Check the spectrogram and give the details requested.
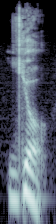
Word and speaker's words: yo: Just notice that it is pronounced a bit stronger than elle. Remember, llover, llamar. But in this case, with the y, we say ya, yo. It is a bit stronger. It's more fricative.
